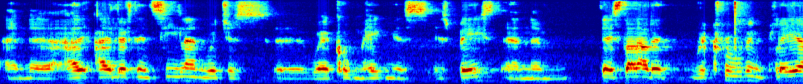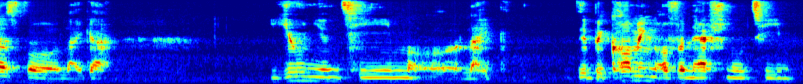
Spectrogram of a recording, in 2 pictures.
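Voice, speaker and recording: A man's voice: mid-range voice, expressive, moderate pace, a bit bright, husky, rough recording. A young man, a native Danish speaker, answering interview questions casually, with many fillers and restarts. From Denmark. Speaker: professional footballer, interview guest.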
